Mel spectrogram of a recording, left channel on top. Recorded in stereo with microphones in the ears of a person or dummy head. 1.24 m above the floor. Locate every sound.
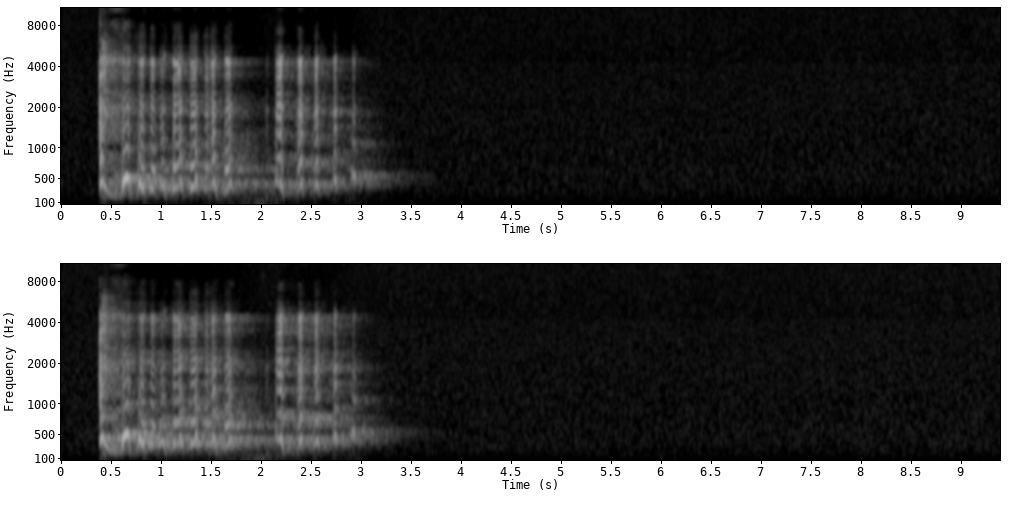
0.4 s laughter: 20° left (ahead or behind), 0.7 m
